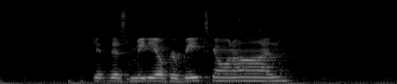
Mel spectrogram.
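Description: A young man speaks briefly into a nearby microphone.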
